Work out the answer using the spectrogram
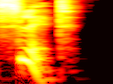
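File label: "slit", British English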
